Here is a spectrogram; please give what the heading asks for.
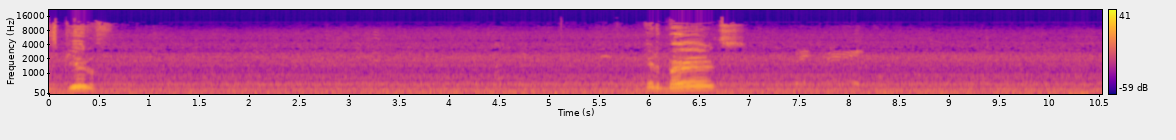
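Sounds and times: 
ocean waves at the beach: 0.0 - 10.5
speech: 0.2 - 0.6, 6.0 - 7.0.

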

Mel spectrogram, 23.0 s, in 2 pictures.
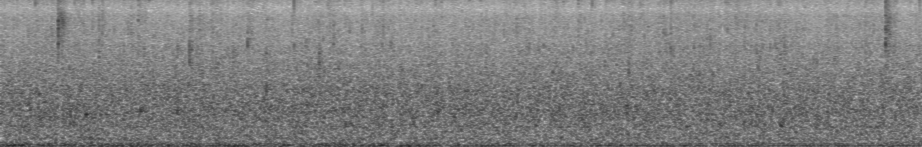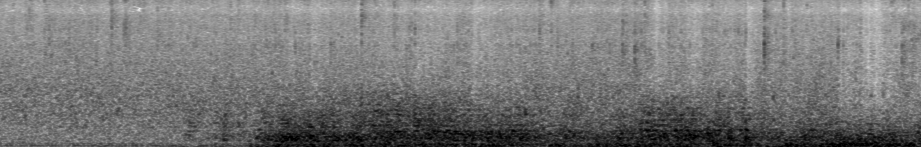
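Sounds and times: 
tropical rain in a forest in Mexico: 0.0 - 23.0.

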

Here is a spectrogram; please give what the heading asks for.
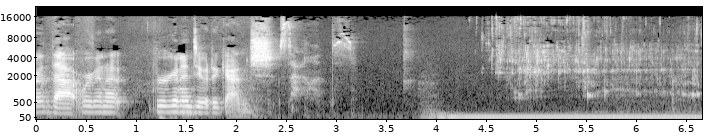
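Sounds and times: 
speech: 0.0 - 2.7
wine pouring into a glass: 4.4 - 6.6.

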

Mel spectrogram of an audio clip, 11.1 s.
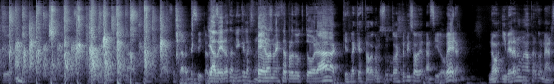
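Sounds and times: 
speech: 0.0 - 0.7, 3.9 - 11.0
hand clapping: 0.0 - 4.1.

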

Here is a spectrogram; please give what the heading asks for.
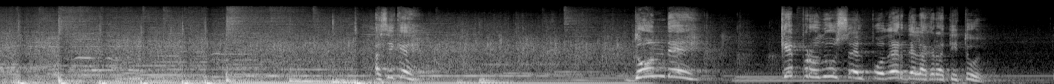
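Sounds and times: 
loud applause from audience: 0.0 - 8.1
speech: 3.8 - 4.4, 6.4 - 7.1, 7.8 - 10.5.

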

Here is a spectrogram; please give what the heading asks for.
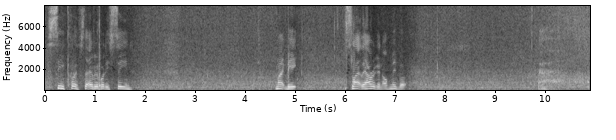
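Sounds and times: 
small waterfall: 0.0 - 10.9
speech: 0.1 - 2.1, 4.6 - 5.2, 6.1 - 7.4.

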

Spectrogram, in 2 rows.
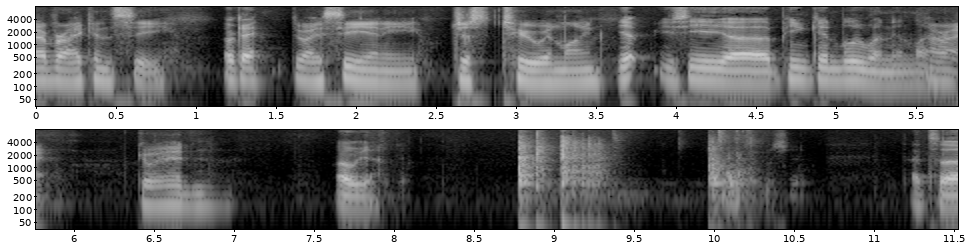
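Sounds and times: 
speech: 0.0 - 7.0, 7.6 - 8.0, 11.2 - 11.5
dice rolling and bouncing out of box: 8.8 - 10.4.

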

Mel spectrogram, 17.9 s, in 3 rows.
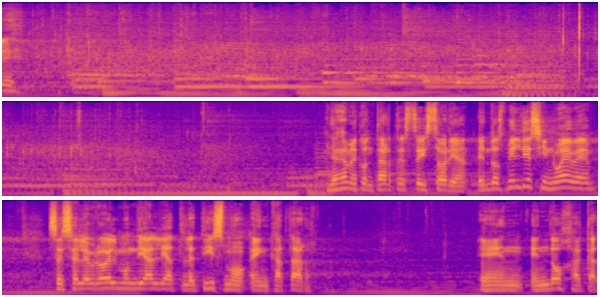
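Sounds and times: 
speech: 0.0 - 0.3, 9.2 - 15.1, 16.7 - 17.8
audience applauding: 0.0 - 8.8.

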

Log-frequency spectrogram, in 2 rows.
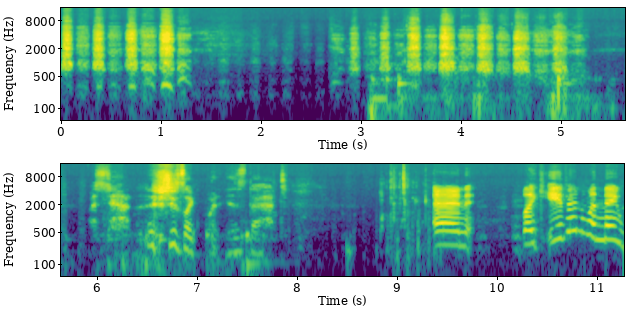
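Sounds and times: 
dog panting heavily: 0.0 - 6.0
speech: 6.6 - 7.9, 9.4 - 11.2.

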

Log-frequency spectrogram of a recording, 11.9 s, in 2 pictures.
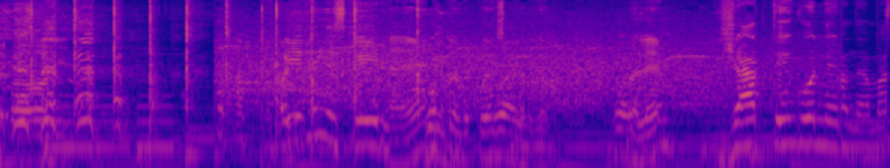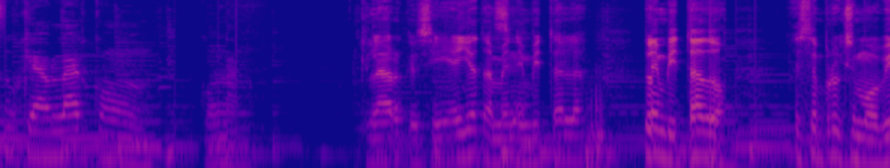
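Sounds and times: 
people talking and laughing: 0.0 - 5.8
brief applause from a few people: 0.0 - 5.9
speech: 0.2 - 1.0, 1.8 - 7.1, 8.4 - 11.8.

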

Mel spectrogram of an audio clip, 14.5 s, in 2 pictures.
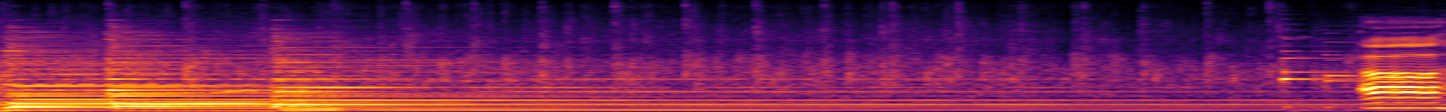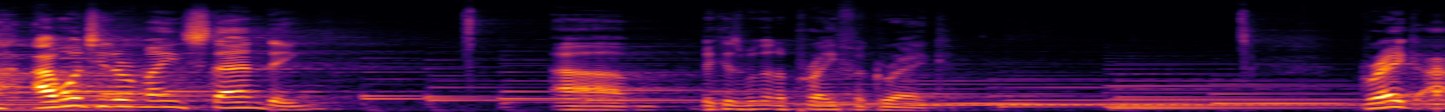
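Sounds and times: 
crowd applause: 0.0 - 8.1
sustained organ-like music: 0.0 - 14.4
speech: 6.9 - 8.9, 10.0 - 12.1, 14.1 - 14.4.

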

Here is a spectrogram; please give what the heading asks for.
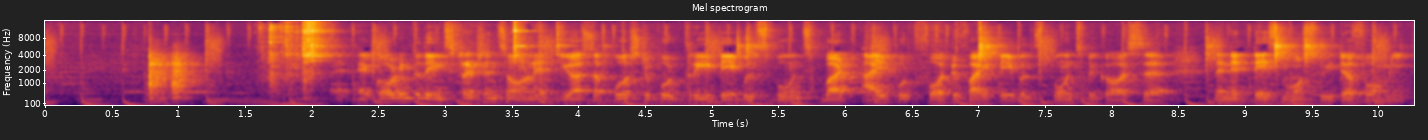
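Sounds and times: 
drinking glass set down and moved: 0.7 - 1.3
drinking glass being handled: 0.7 - 2.2, 3.5 - 4.3, 9.1 - 9.7
speech: 2.3 - 10.2.

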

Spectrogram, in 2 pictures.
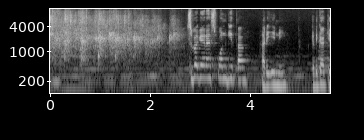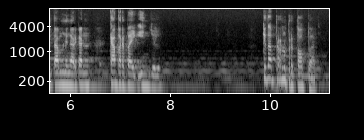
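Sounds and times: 
audience applause: 0.0 - 2.8
sustained low musical tone humming: 2.6 - 11.1
speech: 2.8 - 8.0, 9.9 - 11.0.

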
